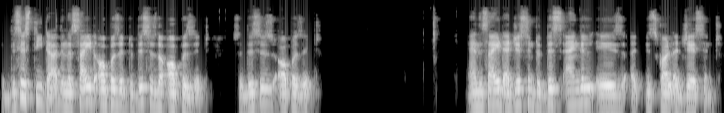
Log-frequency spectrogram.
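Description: Indian English male math tutor, bright tone, patient explaining with frequent "you know". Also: mid-range voice, moderate pace. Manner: explanatory, repeats key terms, frequent "nothing but" and "you know". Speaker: math teacher. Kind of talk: whiteboard math lesson.

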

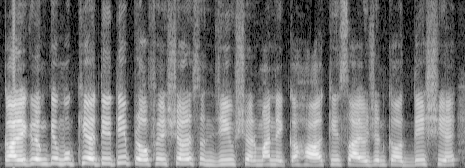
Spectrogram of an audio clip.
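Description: A woman narrating a news report in a formal, even voice-over. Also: high voice, normal speed, no echo, studio quality.

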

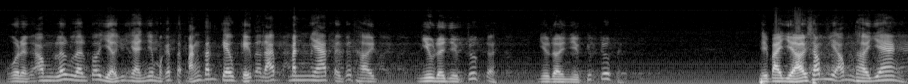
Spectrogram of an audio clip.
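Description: A Buddhist monk gives a dharma talk, telling a story and often asking the listeners rhetorical questions. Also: male voice, fairly high pitch, expressive, fast talker, a bit bright. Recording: long reverb with faint hum.

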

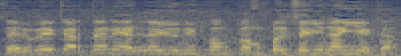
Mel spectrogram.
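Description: A man with a fairly high voice fires question after question at officials in a heated street confrontation. He keeps repeating his demands in a hard, interrogating tone. He is filming on a phone outdoors, with faint noise behind him. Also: steady tone, fast. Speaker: citizen activist confronting officials. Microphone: phone camera filming live.

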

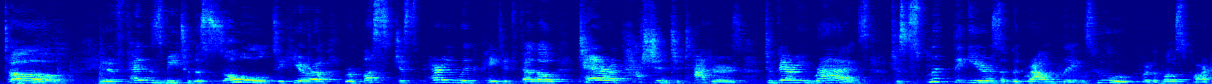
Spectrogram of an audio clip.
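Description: A woman reciting the role of Hamlet, a young prince earnestly coaching actors, in measured, declamatory verse that often drops to a hush. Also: fairly high pitch, a little hiss or hum, lightly acted. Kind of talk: Shakespeare stage recitation. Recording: very echoey room, distant mic.

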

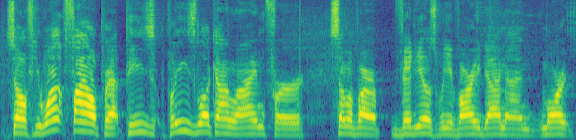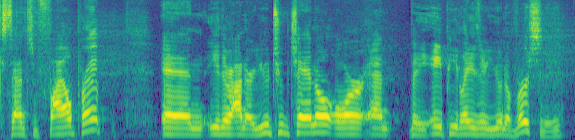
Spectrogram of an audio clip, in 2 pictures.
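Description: A middle-aged man hosting a workshop, talking casually in a slightly monotone, rambling way with restarts. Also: on the high side, normal speed, dry recording. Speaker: workshop host. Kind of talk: casual instructional talk.

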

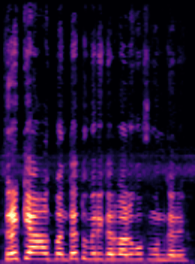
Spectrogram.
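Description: High, fast-talking young woman. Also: fairly even intonation. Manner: curt, scolding and dismissive. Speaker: vlogger's partner. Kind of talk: staged couple argument vlog.

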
